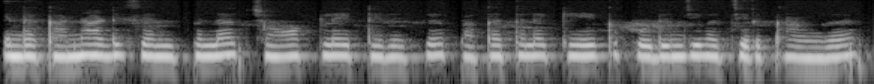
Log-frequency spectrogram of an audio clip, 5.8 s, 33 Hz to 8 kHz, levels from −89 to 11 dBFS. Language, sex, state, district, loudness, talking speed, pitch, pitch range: Tamil, female, Tamil Nadu, Kanyakumari, -16 LUFS, 90 wpm, 205 Hz, 200-215 Hz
